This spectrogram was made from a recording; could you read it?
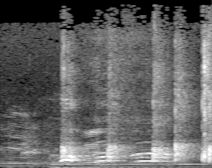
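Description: A church audience claps in a steady rhythm, about four bursts at half-second intervals, fairly loud, over sustained musical tones.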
